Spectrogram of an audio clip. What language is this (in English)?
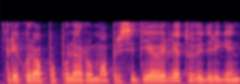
Lithuanian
